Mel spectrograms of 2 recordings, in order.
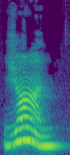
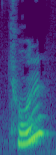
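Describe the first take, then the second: First: It starts with the English j sound. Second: It starts with the Korean ㅈ sound. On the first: The speaker calls it right. "이렇게 발음하시는 게 훨씬 원어민들이 이해하기 쉬운 소리예요" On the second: The speaker calls it wrong. "이렇게 부르지 마세요"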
